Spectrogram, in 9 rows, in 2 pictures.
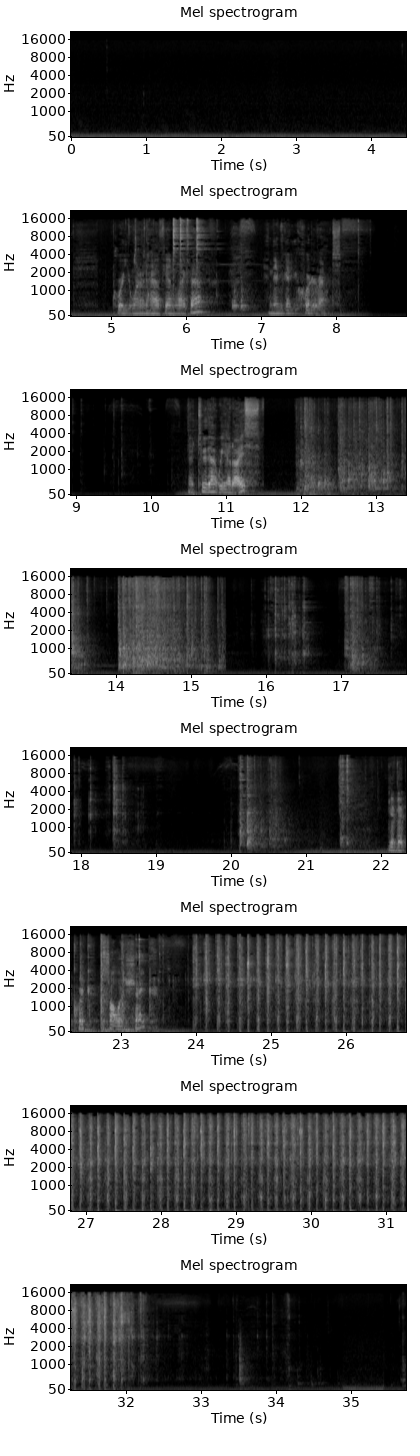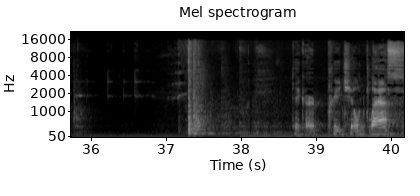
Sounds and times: Speech: 5.0s - 6.4s, 7.0s - 8.2s, 10.5s - 11.5s, 22.1s - 23.6s, 38.7s - 40.1s.

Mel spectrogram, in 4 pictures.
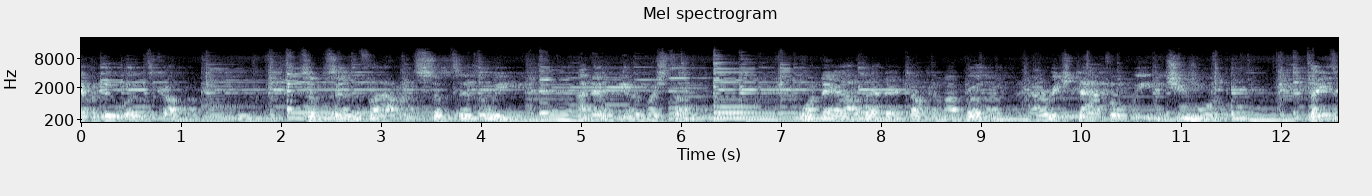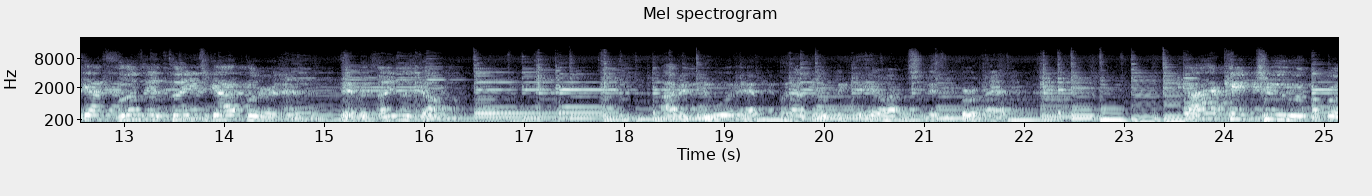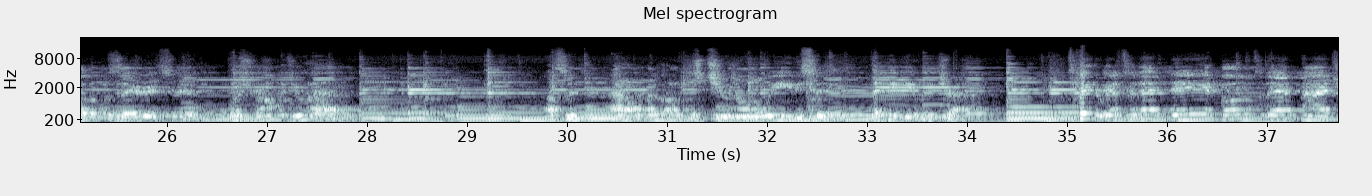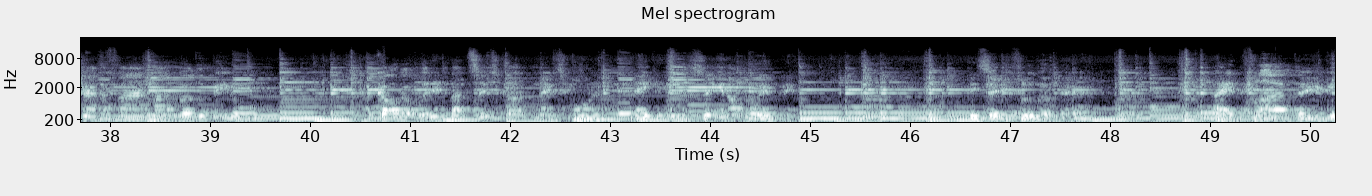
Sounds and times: Speech: 0.0s - 1.2s, 2.2s - 6.3s, 7.2s - 11.5s, 12.2s - 16.4s, 18.4s - 22.0s, 23.6s - 28.0s, 29.8s - 34.2s, 35.0s - 39.5s, 40.6s - 45.0s, 46.6s - 47.9s, 49.0s - 50.2s
Music: 0.0s - 50.2s.

